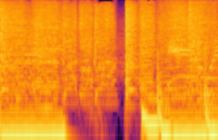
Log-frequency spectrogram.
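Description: Electronic dance music with a heavy bass line and a driving beat. The bass and beat cut out briefly in the middle, then come back with a falling bass slide.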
